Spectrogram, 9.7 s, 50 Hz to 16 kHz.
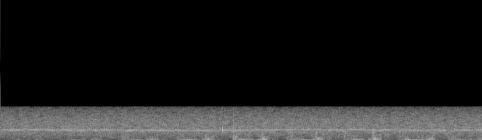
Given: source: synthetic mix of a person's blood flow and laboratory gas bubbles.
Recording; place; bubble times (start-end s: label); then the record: Doppler ultrasound of blood flow; precordium
4.42-4.48 s: bubbles
4.63-4.84 s: bubbles
From the record:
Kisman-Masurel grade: 113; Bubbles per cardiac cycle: 1 to 2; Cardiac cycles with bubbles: 1 to 10%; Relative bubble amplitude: loud (0.450 to 0.775); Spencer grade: 1 (occasional bubble signal discernible with the cardiac motion signal, with majority of cardiac periods free of bubbles); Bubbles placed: only in the low amplitude regions of the cardiac cycle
